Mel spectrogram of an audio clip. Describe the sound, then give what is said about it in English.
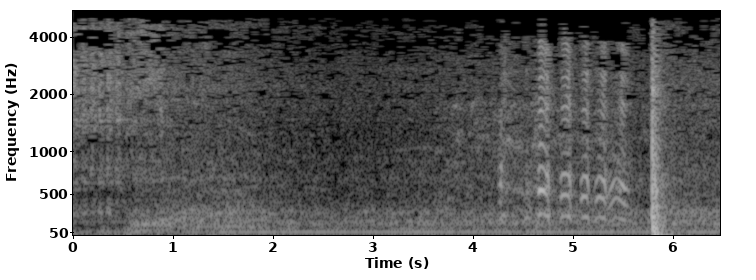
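A car in a played video drives past on the right side of the road with a steady, moderately loud engine rumble and road noise, followed near the end by a few short voice-like bursts and a sharp knock. “I wish they'd just show the car. Oh, maybe. There we go. Yeah, they drive on the right side there.”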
